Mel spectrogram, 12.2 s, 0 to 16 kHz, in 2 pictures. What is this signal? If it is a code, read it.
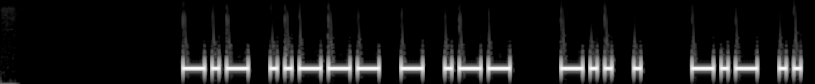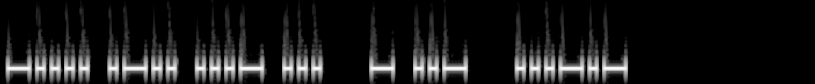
Morse code, heard as a keyed tone, about 22 wpm, 700 Hz. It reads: K2TW DE KI6LVS TU <SK>
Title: Practice QSO - Exchange 4 - Ending - 22wpm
